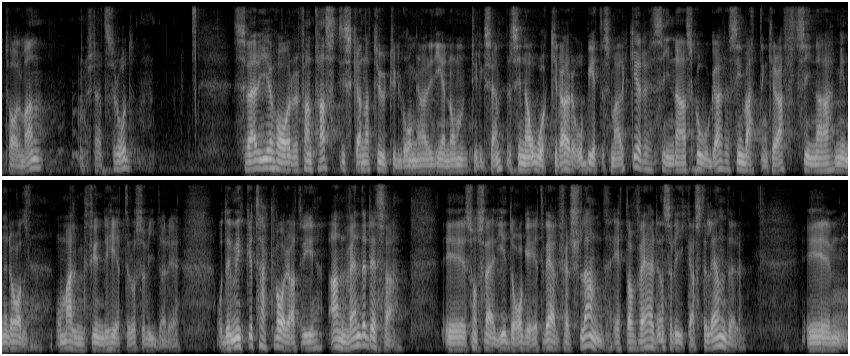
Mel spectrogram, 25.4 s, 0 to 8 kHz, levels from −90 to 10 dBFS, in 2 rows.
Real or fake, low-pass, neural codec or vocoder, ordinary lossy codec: fake; 7.2 kHz; vocoder, 22.05 kHz, 80 mel bands, WaveNeXt; none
